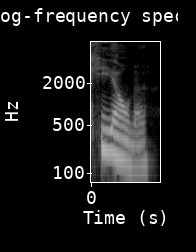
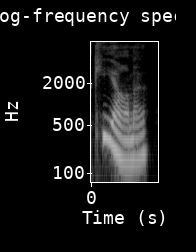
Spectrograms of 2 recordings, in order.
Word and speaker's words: Kiana: But in life that small those small corrections saying that hey my name is not pronounced Kiona. It's Kiana.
